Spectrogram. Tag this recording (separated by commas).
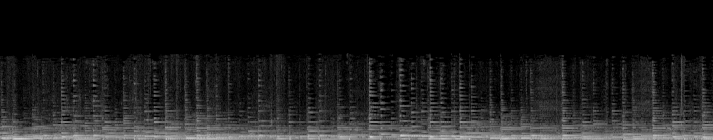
playing harp, Harp, Music, Speech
